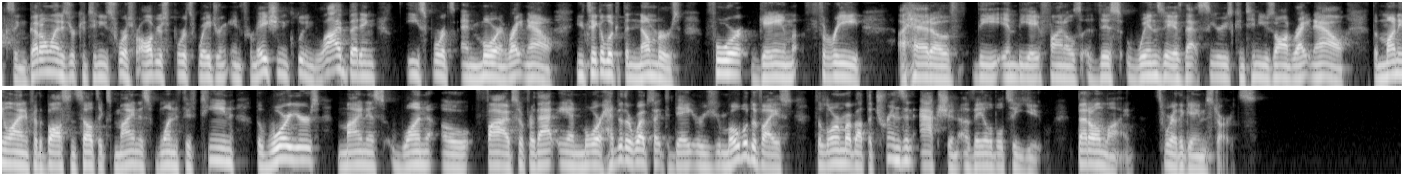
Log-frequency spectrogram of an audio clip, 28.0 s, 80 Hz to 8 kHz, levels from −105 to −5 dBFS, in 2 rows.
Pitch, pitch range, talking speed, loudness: 135 Hz, 125-145 Hz, 200 wpm, -24 LUFS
